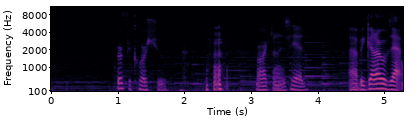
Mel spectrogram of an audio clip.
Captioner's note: chuckles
